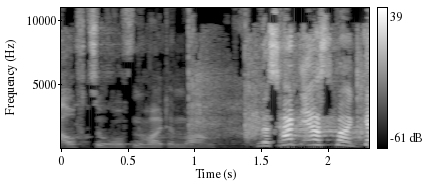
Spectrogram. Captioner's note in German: Beifall Freie Demokraten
